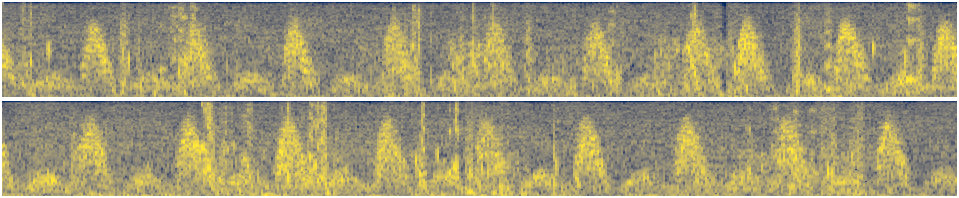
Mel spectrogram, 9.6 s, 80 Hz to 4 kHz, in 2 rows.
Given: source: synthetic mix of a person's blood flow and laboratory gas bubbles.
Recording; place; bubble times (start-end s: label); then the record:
Doppler ultrasound of blood flow; subclavian vein
0.06-0.28 s: bubbles
0.52-0.67 s: bubbles
0.71-1.17 s: bubbles
1.81-3.15 s: bubbles
3.25-3.77 s: bubbles
4.08-4.64 s: bubbles
5.75-6.51 s: bubbles
6.80-7.46 s: bubbles
7.50-7.70 s: bubbles
8.05-8.20 s: bubbles
8.49-9.12 s: bubbles
9.19-9.26 s: bubbles
From the record:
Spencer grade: 3 (all of the cardiac periods contain showers or single bubble signals, but not dominating or overriding the cardiac motion signals); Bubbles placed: anywhere in the cardiac cycle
